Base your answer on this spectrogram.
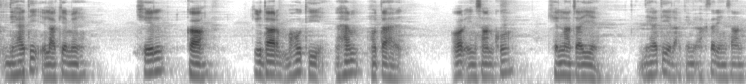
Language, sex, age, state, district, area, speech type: Urdu, male, 18-30, Bihar, Saharsa, rural, spontaneous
